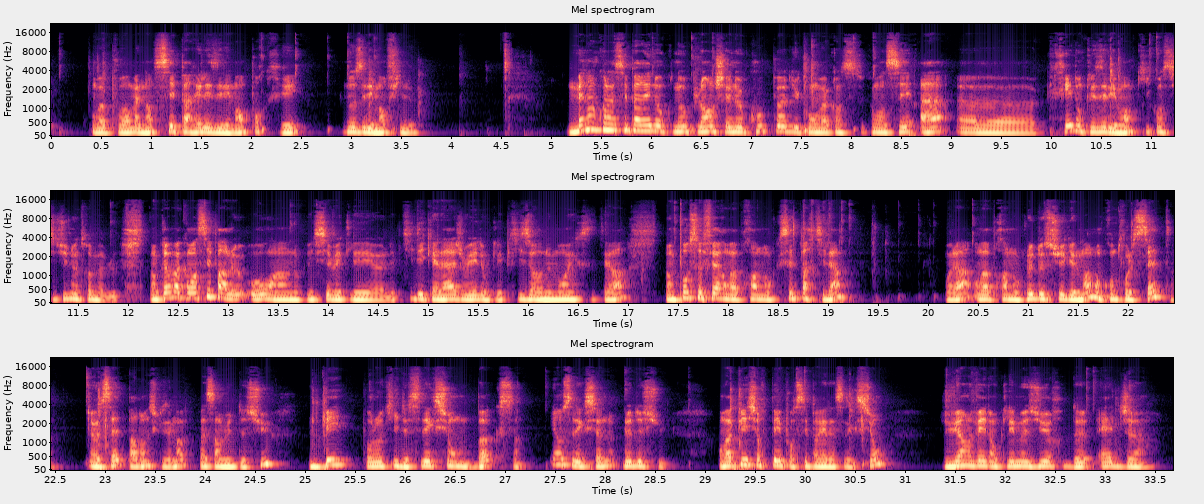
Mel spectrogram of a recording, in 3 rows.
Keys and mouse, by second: 0.3 Tab, 7.4 Tab, 9.9-17.4 drag, 10.9 a, 17.4-18.8 middle drag, 18.8 alt+shift+click, 18.9 alt+shift+middle click, 19.0 alt+shift+click, 19.1-32.5 alt+shift+middle drag, 21.8 ctrl+KP_7, 22.8 KP_7, 25.9 b, 29.2 p, 30.4 Tab, 31.4-32.8 drag, 32.8-33.6 middle drag, 33.0 Tab.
